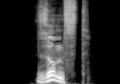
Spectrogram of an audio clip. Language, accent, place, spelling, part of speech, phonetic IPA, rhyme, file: German, Germany, Berlin, summst, verb, [zʊmst], -ʊmst, De-summst.ogg
- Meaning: second-person singular present of summen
